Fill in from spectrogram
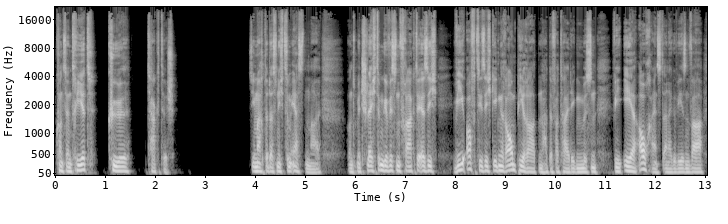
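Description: A man narrating a science-fiction audiobook in a measured, steady way. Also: sits low. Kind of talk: scripted narration.

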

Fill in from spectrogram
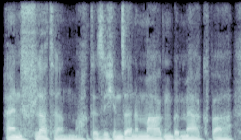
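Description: A man narrating an audiobook with expressive storytelling. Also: deep voice, fairly quick, dry recording, clean studio sound. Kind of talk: scripted narration.

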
